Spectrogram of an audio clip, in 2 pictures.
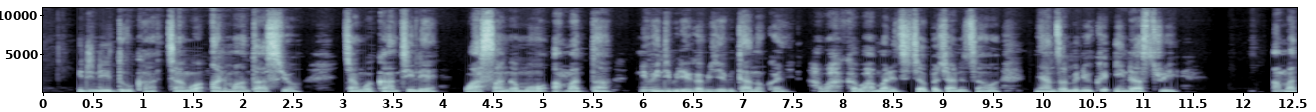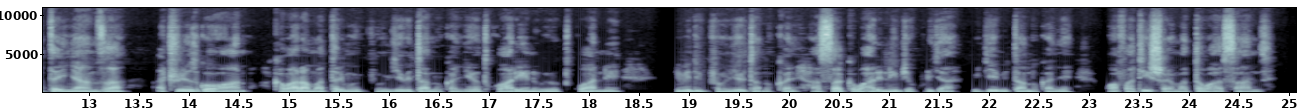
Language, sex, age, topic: Kinyarwanda, male, 18-24, finance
